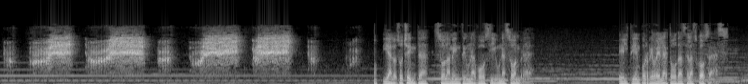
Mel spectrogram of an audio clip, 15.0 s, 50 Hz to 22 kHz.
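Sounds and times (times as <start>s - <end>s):
monkey screeching calls: 0.0s - 7.3s
steady low hum: 0.0s - 14.9s
speech: 7.7s - 10.8s, 12.4s - 14.6s.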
